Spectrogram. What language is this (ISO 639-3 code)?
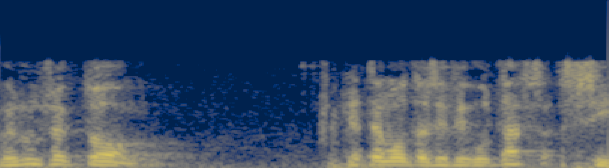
cat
